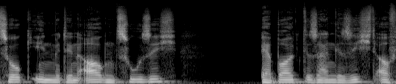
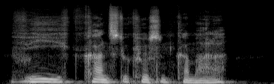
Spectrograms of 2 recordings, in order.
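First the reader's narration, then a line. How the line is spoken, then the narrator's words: Stammering. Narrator (German): stammelte Siddhartha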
